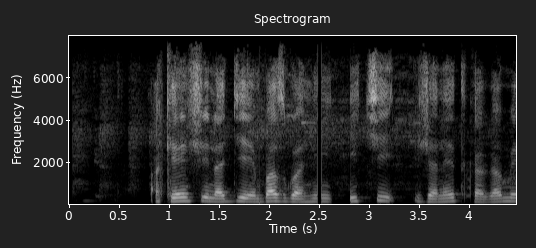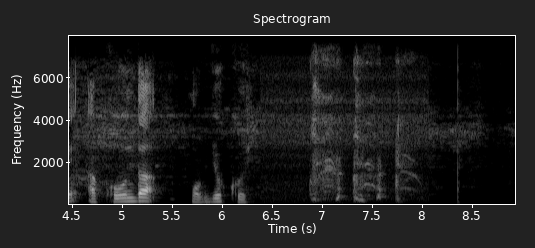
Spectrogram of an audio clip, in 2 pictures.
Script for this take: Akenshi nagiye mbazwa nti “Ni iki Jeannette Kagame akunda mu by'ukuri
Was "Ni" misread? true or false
true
